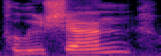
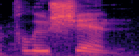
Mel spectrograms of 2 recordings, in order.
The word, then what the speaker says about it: pollution: uh here we go that Tio n okay that uh that uh TI is going to sound more like an sh okay and uh and we would usually either pronounce that ending like an un sound like pollution or pollution okay either one is either one is fine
